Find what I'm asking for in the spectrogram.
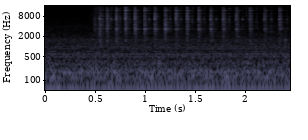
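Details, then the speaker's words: Closed-frame pellet stove exhaust blower with a bad press-fit motor bearing: fast, even metallic rattle about nine clicks a second over a low motor hum; replacing the whole blower is recommended if old with worn windings. "this has a a bad bearing in it that as you can hear here it rattles and it"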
